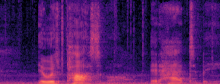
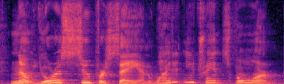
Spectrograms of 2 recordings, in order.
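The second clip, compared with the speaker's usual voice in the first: much higher and louder, slow, demanding; insistent girl voice; 13 semitones higher, 7 dB louder than usual. Acted. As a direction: press him for an answer. Victoria presses the hero.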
